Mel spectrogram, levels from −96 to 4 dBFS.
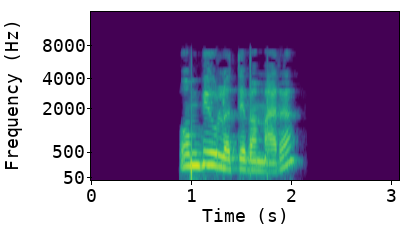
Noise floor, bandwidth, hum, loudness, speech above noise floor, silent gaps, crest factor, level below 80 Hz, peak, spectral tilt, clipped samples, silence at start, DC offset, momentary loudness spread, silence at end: under -90 dBFS; 7.4 kHz; 50 Hz at -45 dBFS; -15 LUFS; over 77 dB; none; 16 dB; -48 dBFS; -2 dBFS; -6.5 dB/octave; under 0.1%; 0.9 s; under 0.1%; 11 LU; 1.05 s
